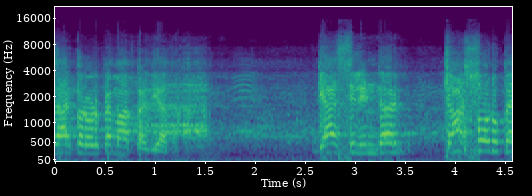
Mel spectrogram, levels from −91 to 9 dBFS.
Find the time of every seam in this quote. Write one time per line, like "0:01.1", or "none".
0:01.5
